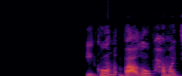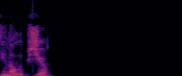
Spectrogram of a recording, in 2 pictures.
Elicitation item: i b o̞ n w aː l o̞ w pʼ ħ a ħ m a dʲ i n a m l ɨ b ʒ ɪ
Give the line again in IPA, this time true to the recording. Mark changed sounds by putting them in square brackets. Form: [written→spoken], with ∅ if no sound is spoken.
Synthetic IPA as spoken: i [b→ɡ] o̞ n [w→b] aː l o̞ w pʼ ħ a [ħ→∅] m a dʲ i n a [m→∅] l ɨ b ʒ ɪ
